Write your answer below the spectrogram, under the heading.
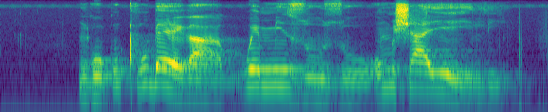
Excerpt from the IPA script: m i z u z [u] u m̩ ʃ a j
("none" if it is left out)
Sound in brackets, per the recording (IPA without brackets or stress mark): u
